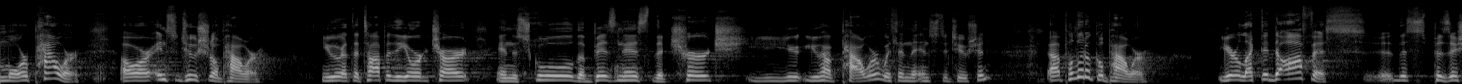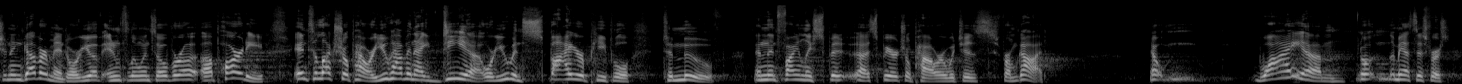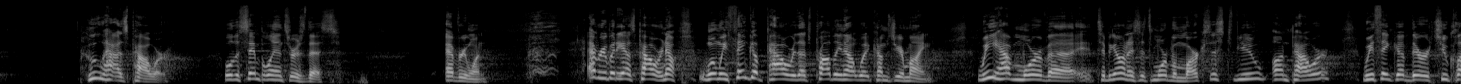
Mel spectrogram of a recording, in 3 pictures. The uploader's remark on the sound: SCG Church Service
